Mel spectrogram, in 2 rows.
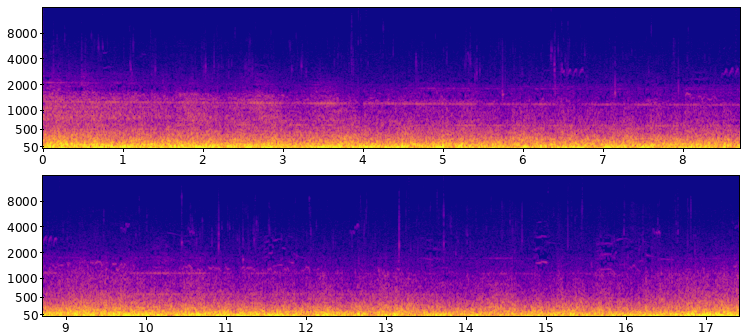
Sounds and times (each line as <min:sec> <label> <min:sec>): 0:00.0 wind 0:17.4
